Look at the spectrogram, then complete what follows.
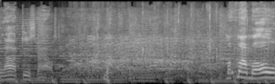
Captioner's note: audience laughing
